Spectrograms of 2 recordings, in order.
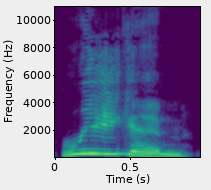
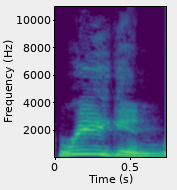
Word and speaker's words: Reagan: Others shout, Regan! Not everybody could pronounce his name right at this time. Reagan, Reagan, they shout.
